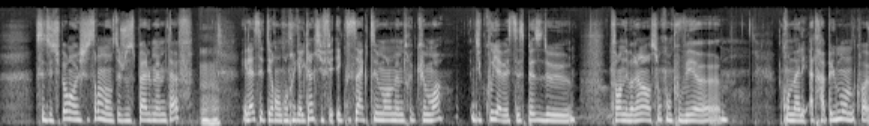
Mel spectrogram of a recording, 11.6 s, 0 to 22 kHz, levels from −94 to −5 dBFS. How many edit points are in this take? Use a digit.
0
